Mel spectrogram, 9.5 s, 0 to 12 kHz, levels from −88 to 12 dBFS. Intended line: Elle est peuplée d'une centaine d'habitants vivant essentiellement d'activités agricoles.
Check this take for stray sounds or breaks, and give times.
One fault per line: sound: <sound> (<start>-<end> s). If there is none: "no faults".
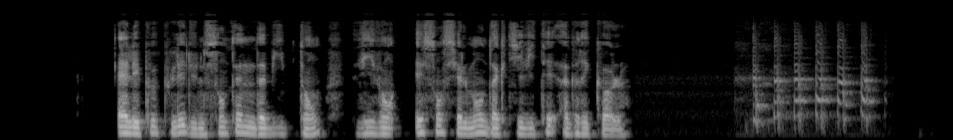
sound: laugh (7.3-8.9 s)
